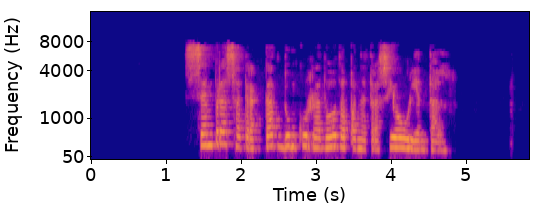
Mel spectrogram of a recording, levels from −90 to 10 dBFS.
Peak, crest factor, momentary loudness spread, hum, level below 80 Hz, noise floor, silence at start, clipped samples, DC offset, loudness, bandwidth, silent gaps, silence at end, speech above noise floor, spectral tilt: -6 dBFS; 18 dB; 9 LU; none; -66 dBFS; under -90 dBFS; 1.25 s; under 0.1%; under 0.1%; -21 LUFS; 8.4 kHz; none; 1.1 s; over 69 dB; -3 dB/octave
